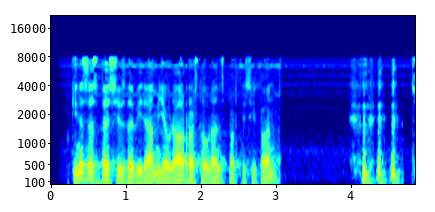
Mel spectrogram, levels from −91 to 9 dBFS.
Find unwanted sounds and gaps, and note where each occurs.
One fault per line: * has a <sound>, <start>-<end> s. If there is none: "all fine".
* has a laugh, 4.0-4.7 s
